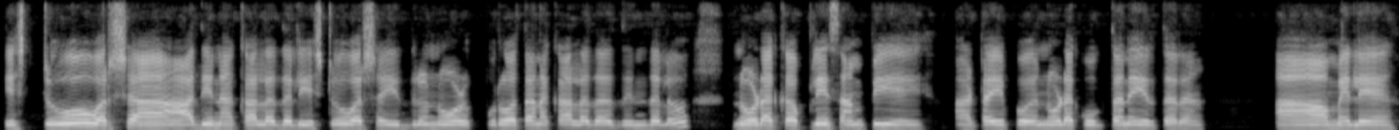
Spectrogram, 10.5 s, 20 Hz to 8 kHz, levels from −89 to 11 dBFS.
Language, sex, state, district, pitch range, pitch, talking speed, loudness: Kannada, female, Karnataka, Bellary, 205-220 Hz, 210 Hz, 120 wpm, -15 LUFS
